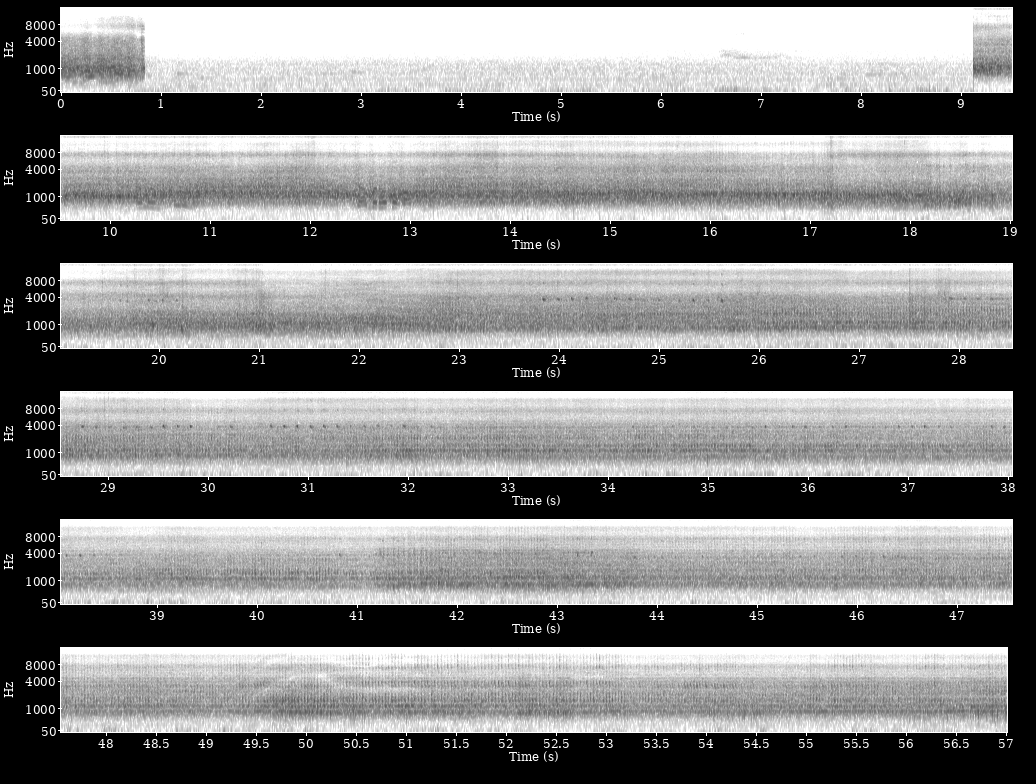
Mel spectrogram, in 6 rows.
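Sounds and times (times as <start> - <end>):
diesel tractor engine under load: 0.0 - 0.9, 9.1 - 57.0.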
